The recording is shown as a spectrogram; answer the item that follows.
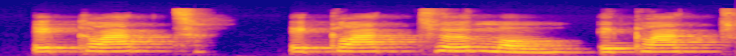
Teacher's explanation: fica ali no meio termo sabe ele é um t suave eu produzo o t assim como o d no francês com a ponta da língua logo atrás dos dentes aqui da frente · o t na posição final é uma consoante muda em relação ao som do T ele nem é aquele T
